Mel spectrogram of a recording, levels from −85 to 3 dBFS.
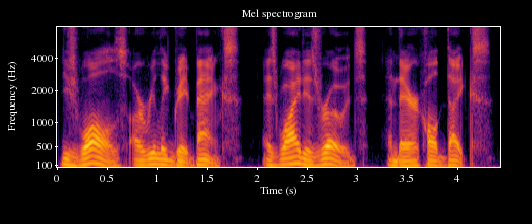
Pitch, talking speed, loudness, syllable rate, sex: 100 Hz, 205 wpm, -16 LUFS, 5.4 syllables/s, male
